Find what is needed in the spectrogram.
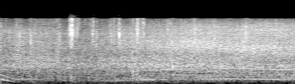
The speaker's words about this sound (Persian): ماشین درویش خانه، حتما اومدن دنبال من.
